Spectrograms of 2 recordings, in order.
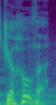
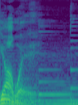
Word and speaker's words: Yahweh: because early European translators were ignorant of the correct pronunciation of Hebrew names. Many inadvertently referred to the name of God as Jehovah instead of Yahweh.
